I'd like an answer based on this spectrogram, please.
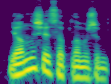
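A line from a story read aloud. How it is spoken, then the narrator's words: Plain. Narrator (Turkish): dedi Frodo'ya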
